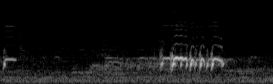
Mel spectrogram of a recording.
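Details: Local zebra dove singing loudly as a lure for hesitant doves; after a faint soft note, one brief phrase of fast, bubbling staccato coos.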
